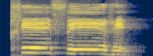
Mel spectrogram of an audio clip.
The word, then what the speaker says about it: préférer: To prefer, préférer. Every time you have the E with your accent, you have to pronounce it. Préférer.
